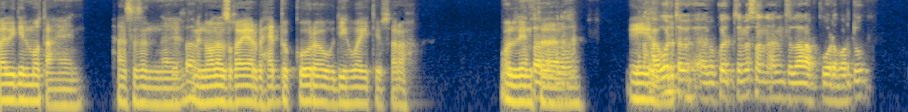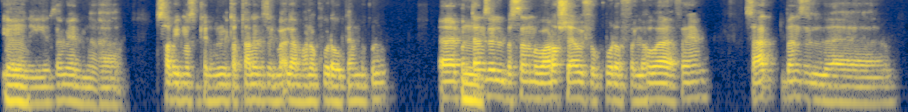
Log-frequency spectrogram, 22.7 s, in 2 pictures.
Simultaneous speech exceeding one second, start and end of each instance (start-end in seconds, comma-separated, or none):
none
